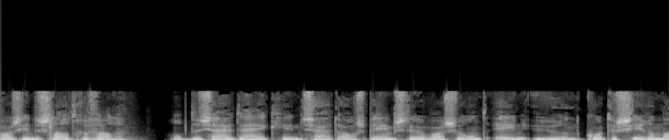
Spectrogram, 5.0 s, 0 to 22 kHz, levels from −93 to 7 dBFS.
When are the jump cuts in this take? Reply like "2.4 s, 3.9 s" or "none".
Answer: 1.1 s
